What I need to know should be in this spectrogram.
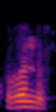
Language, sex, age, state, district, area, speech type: Odia, male, 30-45, Odisha, Nayagarh, rural, conversation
